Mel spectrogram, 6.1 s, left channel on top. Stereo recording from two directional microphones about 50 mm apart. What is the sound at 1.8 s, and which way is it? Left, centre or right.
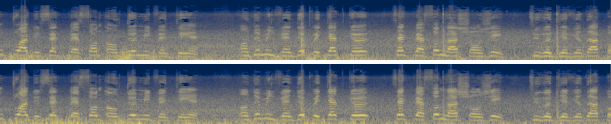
Speech, centre.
